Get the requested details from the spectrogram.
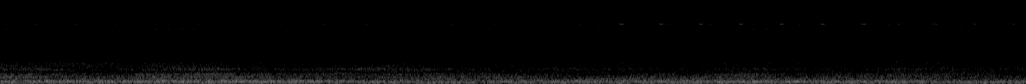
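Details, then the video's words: Courting male cricket, filmed September 29, calling to attract a female that answers and mates with him; high trilled bursts of four or five pulses repeated about every two seconds, with faint high ticking and a constant low hum. "コオロギの交尾 雄の鳴き声に惹かれて雌が応じる瞬間"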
